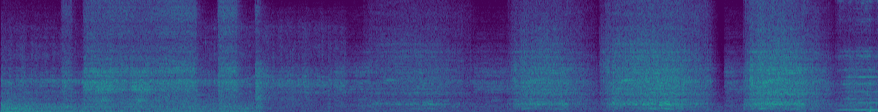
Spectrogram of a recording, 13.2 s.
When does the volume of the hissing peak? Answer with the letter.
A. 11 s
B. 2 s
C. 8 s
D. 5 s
B.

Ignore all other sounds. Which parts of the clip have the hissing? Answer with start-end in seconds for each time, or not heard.
0.0-13.1.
